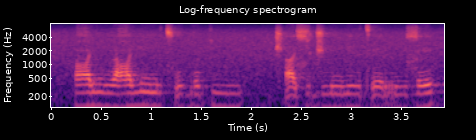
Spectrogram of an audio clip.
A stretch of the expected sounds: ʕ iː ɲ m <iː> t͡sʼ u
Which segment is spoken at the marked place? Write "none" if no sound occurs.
i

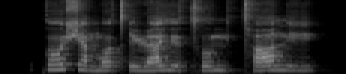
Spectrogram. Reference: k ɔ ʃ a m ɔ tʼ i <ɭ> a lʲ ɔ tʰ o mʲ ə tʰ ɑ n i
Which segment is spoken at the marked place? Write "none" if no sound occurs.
ɭ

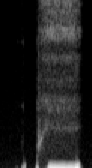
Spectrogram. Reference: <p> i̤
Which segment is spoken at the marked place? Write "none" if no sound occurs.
pʰ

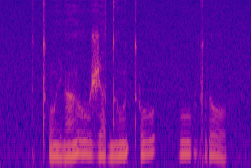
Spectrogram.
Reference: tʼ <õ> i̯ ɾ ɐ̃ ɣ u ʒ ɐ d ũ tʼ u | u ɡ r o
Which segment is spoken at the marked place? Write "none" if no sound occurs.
ũ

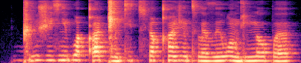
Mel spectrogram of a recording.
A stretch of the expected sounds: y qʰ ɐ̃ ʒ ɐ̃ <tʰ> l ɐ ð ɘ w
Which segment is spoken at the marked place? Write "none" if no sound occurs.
tʰ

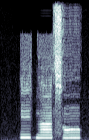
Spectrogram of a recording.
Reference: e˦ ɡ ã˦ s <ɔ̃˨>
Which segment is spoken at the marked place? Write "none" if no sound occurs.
ɔ̃˦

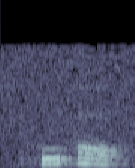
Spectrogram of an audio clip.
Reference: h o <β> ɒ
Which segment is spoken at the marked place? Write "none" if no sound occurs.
h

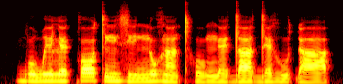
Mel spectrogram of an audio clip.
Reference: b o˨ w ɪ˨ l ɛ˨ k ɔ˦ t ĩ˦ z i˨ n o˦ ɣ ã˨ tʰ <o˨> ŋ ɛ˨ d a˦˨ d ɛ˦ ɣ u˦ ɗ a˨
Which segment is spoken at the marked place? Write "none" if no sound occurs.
o˨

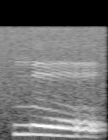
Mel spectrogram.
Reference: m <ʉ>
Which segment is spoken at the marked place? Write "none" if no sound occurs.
ʉ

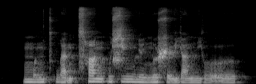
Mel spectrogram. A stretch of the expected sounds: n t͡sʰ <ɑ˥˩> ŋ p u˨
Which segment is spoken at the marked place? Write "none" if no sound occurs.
ɑ˥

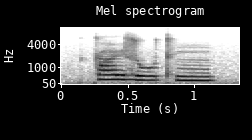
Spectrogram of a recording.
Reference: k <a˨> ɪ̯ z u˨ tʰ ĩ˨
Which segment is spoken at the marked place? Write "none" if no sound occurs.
a˦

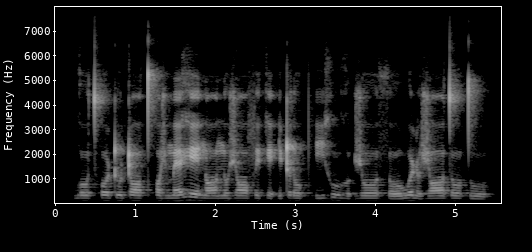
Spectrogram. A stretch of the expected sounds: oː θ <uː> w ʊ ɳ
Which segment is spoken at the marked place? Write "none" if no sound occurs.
oː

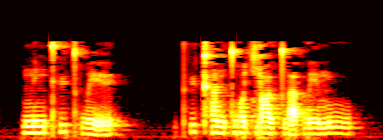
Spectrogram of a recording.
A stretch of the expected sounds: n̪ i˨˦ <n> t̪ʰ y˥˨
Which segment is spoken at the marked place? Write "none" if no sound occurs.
ŋ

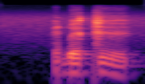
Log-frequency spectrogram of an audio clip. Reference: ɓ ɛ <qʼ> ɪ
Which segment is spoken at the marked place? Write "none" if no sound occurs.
k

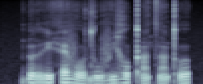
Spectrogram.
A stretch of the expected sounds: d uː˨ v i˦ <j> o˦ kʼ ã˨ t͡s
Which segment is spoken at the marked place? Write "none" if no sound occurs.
ɣ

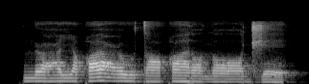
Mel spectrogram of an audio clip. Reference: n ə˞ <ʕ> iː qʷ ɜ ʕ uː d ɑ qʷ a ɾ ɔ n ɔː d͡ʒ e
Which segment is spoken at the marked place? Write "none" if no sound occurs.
ʕ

